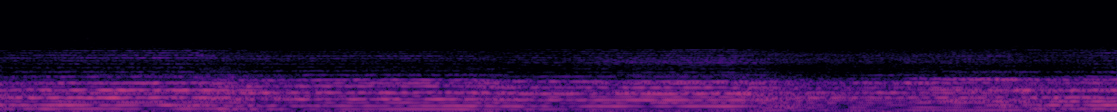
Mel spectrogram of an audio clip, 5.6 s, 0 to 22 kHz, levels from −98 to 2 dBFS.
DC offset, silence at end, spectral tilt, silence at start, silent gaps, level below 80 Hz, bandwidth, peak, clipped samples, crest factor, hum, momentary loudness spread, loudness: under 0.1%; 0 s; -7 dB/octave; 0 s; none; -74 dBFS; 6.6 kHz; -40 dBFS; under 0.1%; 14 dB; none; 6 LU; -54 LUFS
